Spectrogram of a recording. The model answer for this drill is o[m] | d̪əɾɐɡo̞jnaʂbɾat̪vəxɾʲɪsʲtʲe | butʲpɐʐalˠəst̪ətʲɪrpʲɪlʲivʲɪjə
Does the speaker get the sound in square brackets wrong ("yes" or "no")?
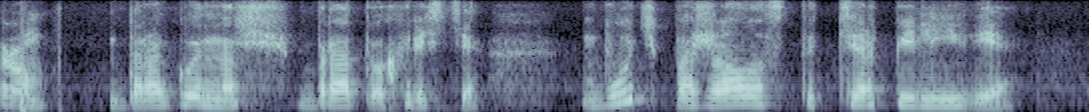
no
